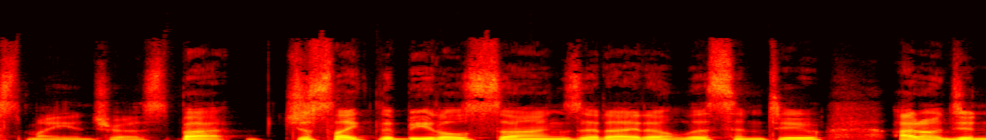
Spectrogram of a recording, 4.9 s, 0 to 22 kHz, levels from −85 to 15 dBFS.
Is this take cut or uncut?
uncut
